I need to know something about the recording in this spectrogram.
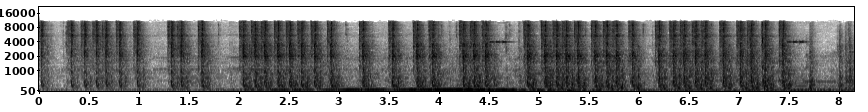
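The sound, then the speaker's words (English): Rapid mechanical typewriter keystrokes clatter in uneven bursts, fairly loud, with a steady low hum underneath for much of the stretch and a few small bell-like pings. No one speaks. “It nicely is a typewriter.”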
